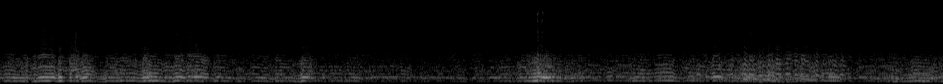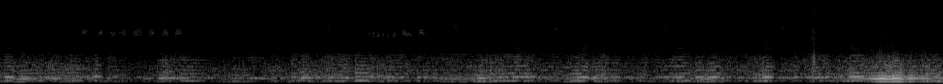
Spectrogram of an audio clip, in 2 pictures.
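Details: German wasps, Vespula germanica, filmed in nature: a steady low droning buzz of several wings that wavers in pitch and loudness throughout, with brief clicks and soft higher tones near the middle.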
